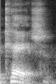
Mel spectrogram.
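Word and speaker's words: Katz: manager named Matthew Matthew case now a Jew who spells his name Kats and pronounces as Cas I should have been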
